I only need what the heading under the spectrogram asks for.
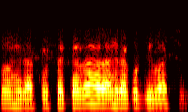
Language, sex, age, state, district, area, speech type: Odia, male, 30-45, Odisha, Sambalpur, rural, conversation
